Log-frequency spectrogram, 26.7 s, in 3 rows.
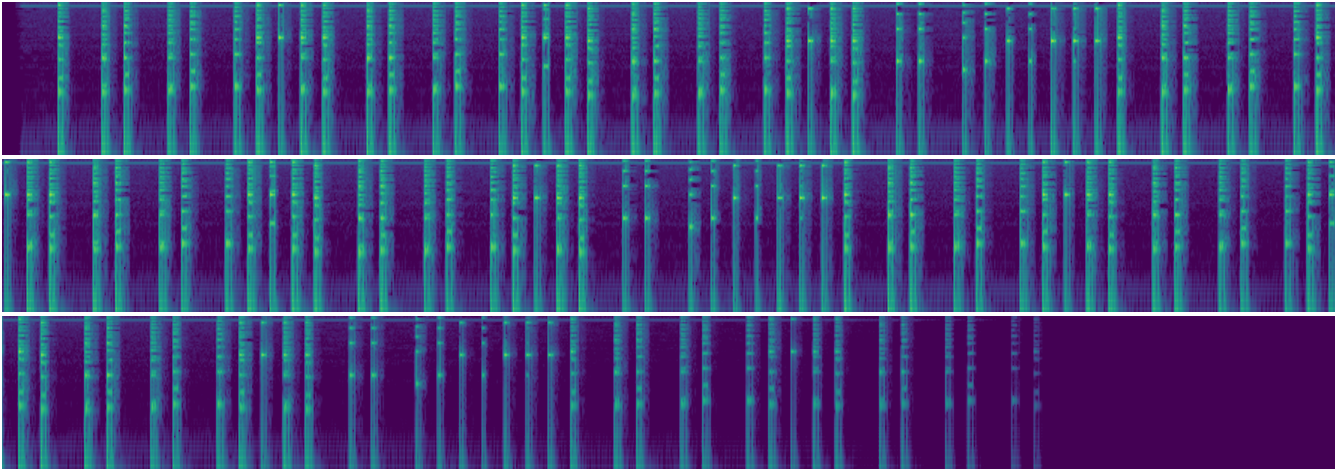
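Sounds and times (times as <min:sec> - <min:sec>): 
game over soundtrack music: 0:00.4 - 0:23.9.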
